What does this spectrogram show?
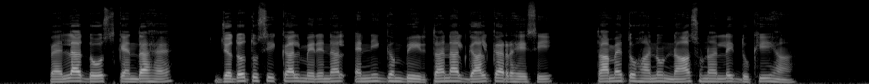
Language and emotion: Punjabi, sad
